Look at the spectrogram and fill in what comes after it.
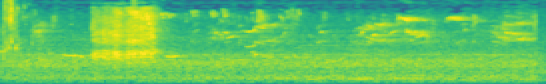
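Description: Birds chirping and calling in short, quickly rising and falling notes, thickest in the second half, over a steady faint background hiss; a brief noisy burst about a second in.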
